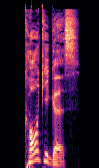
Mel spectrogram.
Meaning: strong/mixed nominative/accusative neuter singular of korkig
- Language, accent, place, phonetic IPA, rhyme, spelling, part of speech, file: German, Germany, Berlin, [ˈkɔʁkɪɡəs], -ɔʁkɪɡəs, korkiges, adjective, De-korkiges.ogg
